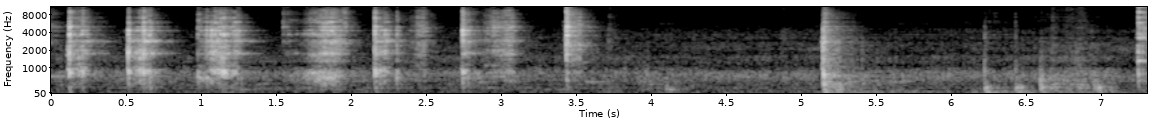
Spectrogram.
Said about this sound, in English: So I've tipped in half the mixture, and I'll mix that through.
